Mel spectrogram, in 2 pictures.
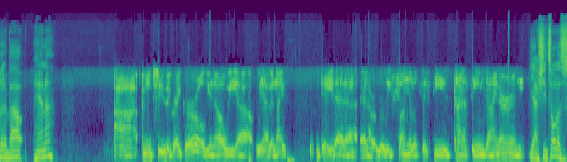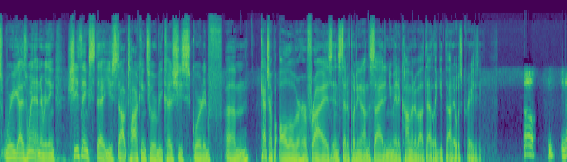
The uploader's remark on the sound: We get that other person on the phone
